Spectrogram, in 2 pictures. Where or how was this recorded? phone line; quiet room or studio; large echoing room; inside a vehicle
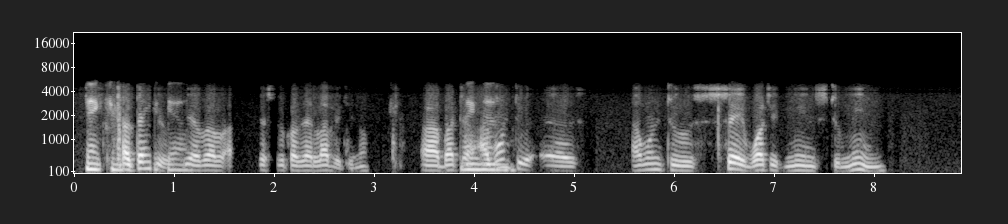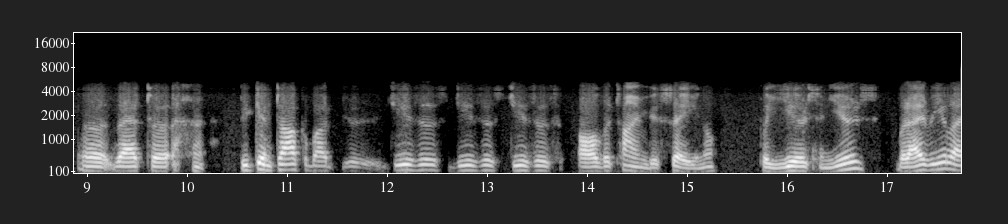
phone line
